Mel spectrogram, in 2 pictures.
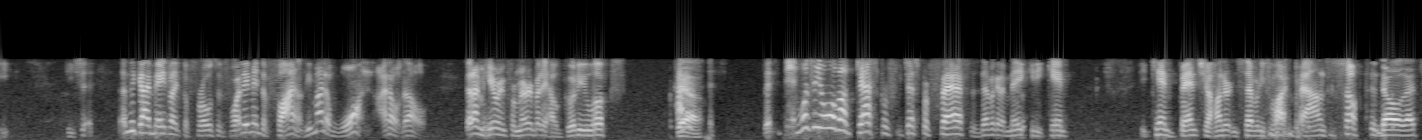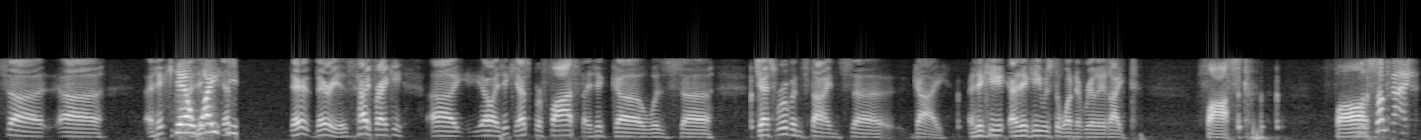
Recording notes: Anything goes on the Underground, we take your calls, and there is a live chat throughout the entire show.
